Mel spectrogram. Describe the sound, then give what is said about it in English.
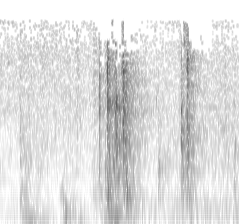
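A house's front door being opened, a few soft clunks and rattles of the latch and door at low level, with no talk. “Would you get the front door?”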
